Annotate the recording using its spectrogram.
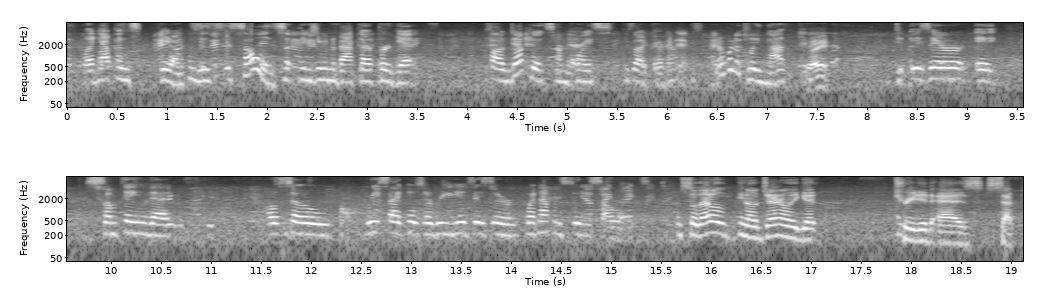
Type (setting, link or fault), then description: setting, busy venue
